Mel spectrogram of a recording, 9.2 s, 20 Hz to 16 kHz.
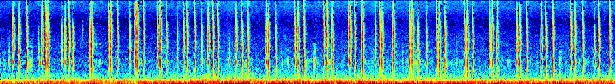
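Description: Long acrylic nails tap rapidly on the clear plastic lid of a flat eyeshadow palette. The taps are crisp, dry clicks with a bright edge and no ring, centered around 1 kHz, in quick irregular bursts over a steady low hum.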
